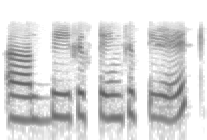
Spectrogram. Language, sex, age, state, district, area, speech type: Punjabi, female, 18-30, Punjab, Kapurthala, urban, conversation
